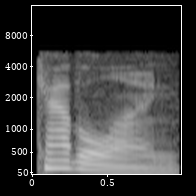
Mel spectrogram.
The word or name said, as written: Catiline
